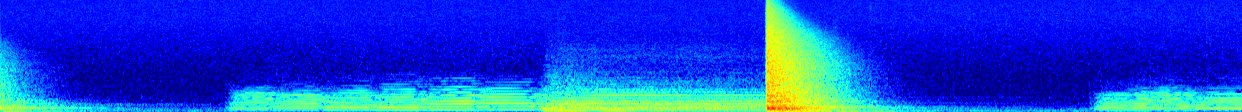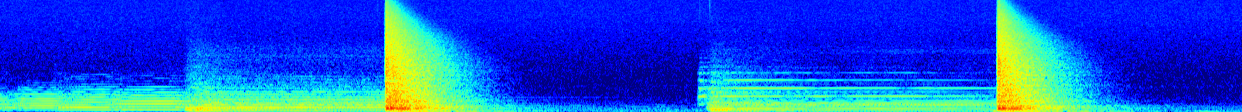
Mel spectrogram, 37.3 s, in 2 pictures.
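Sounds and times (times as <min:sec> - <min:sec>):
symphony: 0:03.4 - 0:13.2, 0:16.4 - 0:25.9, 0:29.1 - 0:35.4.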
